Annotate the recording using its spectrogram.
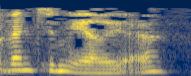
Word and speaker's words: Ventimiglia: Ventimiglia.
